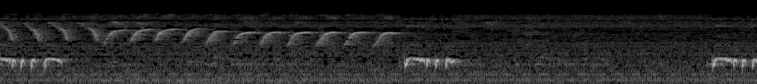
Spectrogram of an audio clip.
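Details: Wild-origin local zebra dove from Kebumen in full song: short bursts of quick, rolling mid-pitched notes about every three to four seconds, while another bird gives a run of high descending whistled sweeps, with steady background hiss.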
